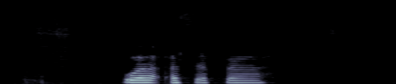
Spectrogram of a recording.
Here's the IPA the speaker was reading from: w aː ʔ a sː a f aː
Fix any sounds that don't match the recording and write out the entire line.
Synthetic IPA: w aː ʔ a s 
